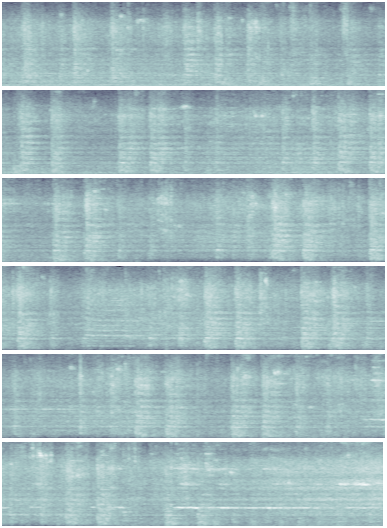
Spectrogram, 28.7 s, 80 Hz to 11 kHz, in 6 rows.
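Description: Passenger train passing close by behind an EP1M electric locomotive. The locomotive's low rumble drops away after about ten seconds, then the coaches roll past with wheels clacking over rail joints, and a thin wheel squeal comes in near the end.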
